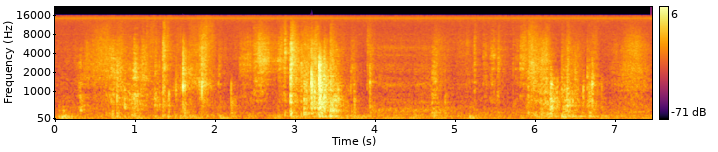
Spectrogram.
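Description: A picture book's cover being opened and its pages handled and turned: several short bursts of paper rustling, the loudest about three seconds in.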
